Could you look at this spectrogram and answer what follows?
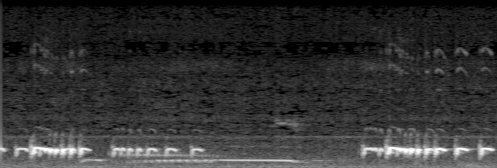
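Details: A lively local zebra dove answers a lure recording with staccato trilled bursts, a long flat low coo, then more rapid clipped notes slowing into separate beats at the end. A constant faint high-pitched hum runs throughout.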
